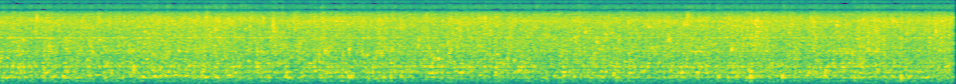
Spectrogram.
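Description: Steady rushing water fills the whole clip, a broad hiss with no animal calls standing out.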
